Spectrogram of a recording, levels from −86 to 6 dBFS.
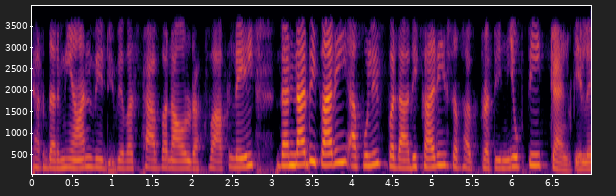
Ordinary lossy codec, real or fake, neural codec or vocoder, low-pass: none; fake; codec, 16 kHz, 2 kbps, X-Codec, HuBERT features, trained on LibriSpeech; 3.6 kHz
